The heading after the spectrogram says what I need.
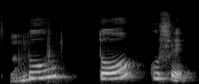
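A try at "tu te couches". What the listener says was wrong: কুশে ইয়েস এর তো silent, yes silent, ওটা বলেছি না, এটা সেম সাউন্ড, তাই না?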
